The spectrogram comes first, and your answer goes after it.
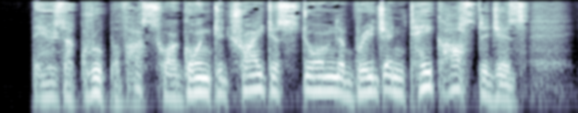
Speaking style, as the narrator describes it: he whispered

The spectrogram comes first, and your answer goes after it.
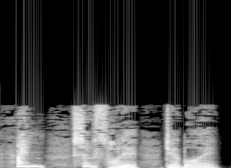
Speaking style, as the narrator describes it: she said dreamily

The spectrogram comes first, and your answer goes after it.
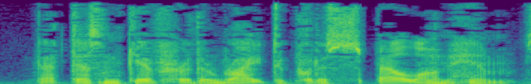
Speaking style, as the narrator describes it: Susan snapped

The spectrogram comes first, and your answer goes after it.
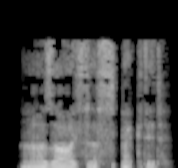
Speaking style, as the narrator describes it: he muttered

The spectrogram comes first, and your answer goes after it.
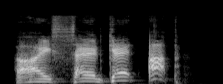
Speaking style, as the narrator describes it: He roared again

